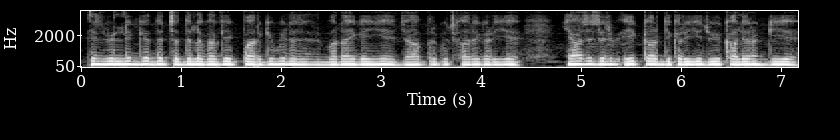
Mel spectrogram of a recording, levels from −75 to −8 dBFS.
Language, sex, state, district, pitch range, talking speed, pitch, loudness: Hindi, male, Rajasthan, Jaipur, 145-155 Hz, 275 wpm, 150 Hz, -12 LUFS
